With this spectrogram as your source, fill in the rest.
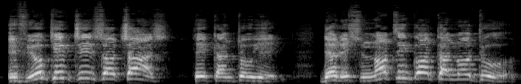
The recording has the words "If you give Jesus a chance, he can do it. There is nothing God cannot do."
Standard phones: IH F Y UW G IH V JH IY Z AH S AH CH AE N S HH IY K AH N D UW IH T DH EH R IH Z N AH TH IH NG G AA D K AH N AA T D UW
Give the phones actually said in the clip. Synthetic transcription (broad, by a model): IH F Y UW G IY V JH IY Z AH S CH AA S HH IY K AH N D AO IH T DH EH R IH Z N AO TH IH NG G AA D K AH N AA T D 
